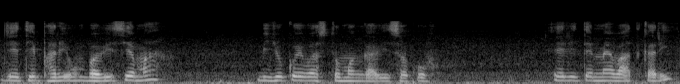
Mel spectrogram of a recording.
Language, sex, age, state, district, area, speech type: Gujarati, male, 18-30, Gujarat, Anand, urban, spontaneous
